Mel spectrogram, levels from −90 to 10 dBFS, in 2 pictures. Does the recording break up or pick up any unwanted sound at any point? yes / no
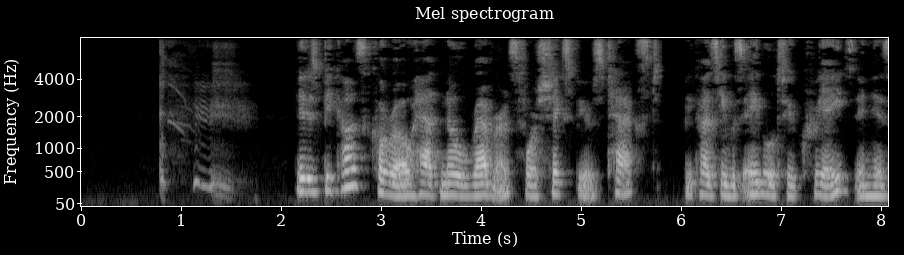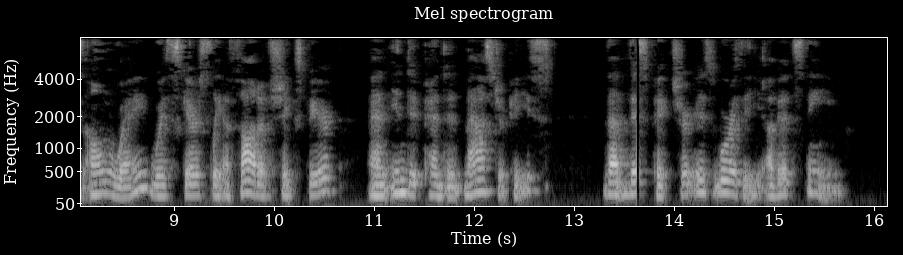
yes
